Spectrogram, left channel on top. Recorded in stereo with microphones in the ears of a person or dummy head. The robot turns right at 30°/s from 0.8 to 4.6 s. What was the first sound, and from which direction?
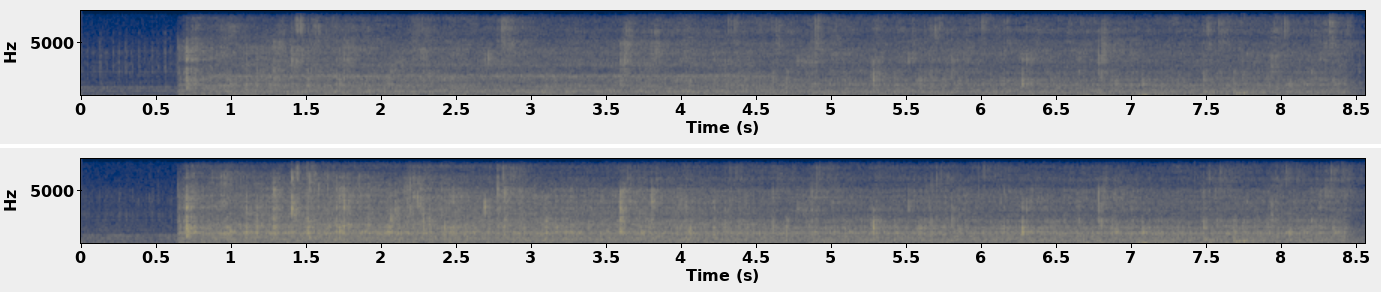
Frying, 10° right (ahead or behind).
